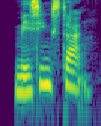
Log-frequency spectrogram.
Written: messingstang

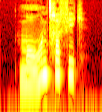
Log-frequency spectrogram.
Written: morgentrafik

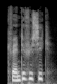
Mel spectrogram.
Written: kvantefysik

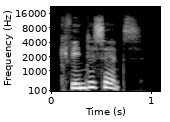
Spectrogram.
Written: kvintessens

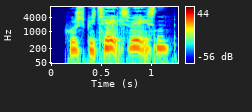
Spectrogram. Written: hospitalsvæsen

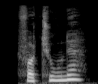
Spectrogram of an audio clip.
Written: Fortuna

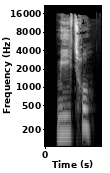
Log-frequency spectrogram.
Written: METROER

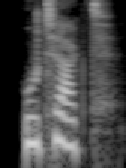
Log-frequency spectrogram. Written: utakt

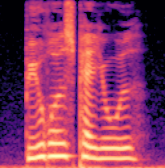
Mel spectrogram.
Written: byrådsperiode

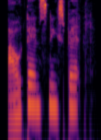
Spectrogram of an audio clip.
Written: AFDANSNINGSBAL

